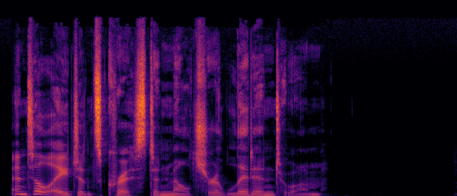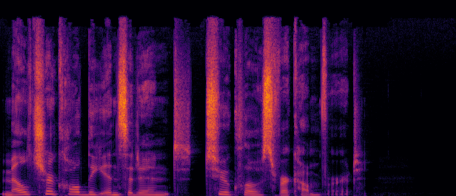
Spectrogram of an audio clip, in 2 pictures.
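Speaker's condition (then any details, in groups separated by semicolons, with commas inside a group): No condition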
